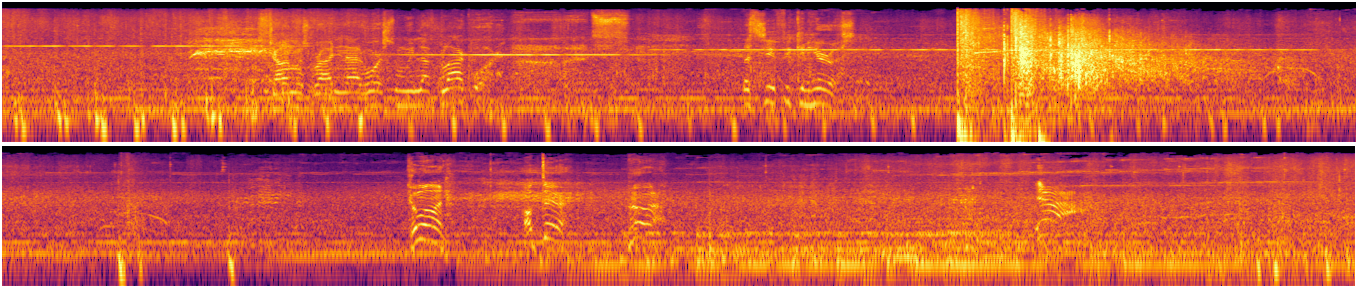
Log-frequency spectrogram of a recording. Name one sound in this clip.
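Horses' hooves crunch through deep snow.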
